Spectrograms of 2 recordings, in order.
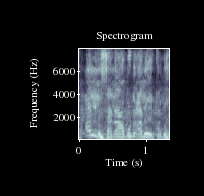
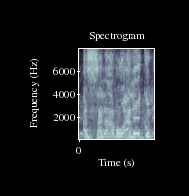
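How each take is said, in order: First: A separate l sound is heard before s. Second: The l blends into a doubled s sound. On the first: This is the underlying written form. "असल में" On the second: This is how the greeting is usually said. "सबने सलाम किया है"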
